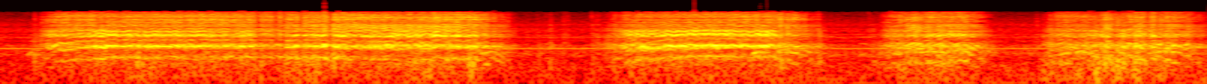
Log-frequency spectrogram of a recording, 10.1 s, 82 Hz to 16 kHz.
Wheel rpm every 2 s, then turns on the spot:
90, 110, 50, 50, 60.
none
